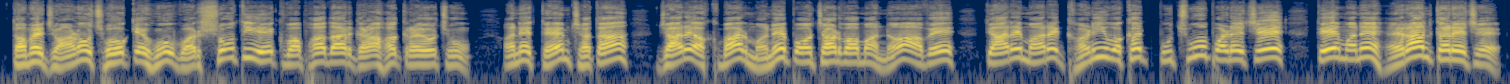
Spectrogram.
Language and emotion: Gujarati, angry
